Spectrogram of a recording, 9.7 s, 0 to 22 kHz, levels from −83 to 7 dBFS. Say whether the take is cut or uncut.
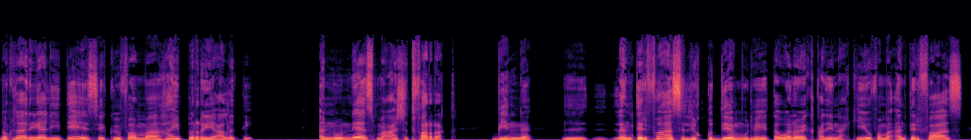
uncut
